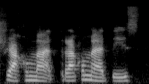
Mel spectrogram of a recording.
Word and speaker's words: trachomatis: Okay, chlamydia is, that's how you pronounce trachomatis.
